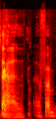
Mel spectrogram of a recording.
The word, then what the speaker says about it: Isaan: it's Isaan, but I only knew that because I've listened to the song and he pronounces it in the song. So, but Isaan, anyway, yeah, okay.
